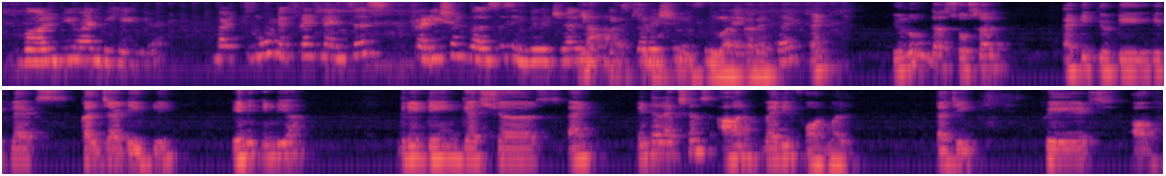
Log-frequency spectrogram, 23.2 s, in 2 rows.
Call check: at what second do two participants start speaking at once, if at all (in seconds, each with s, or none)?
5.8 s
